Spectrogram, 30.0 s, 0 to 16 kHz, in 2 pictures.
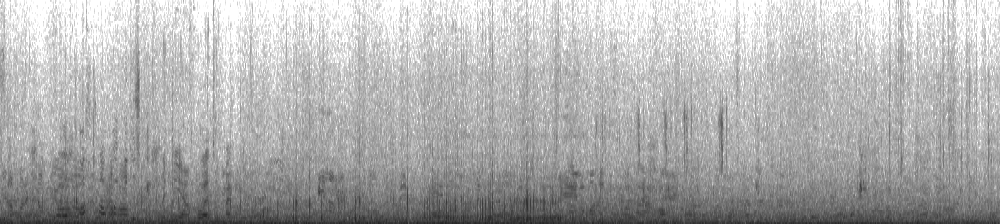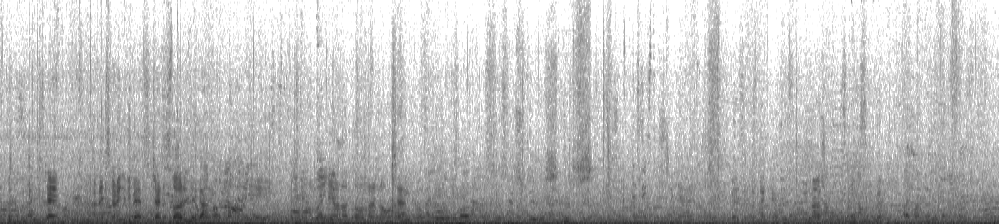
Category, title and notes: Soundscapes > Indoors
People chatting. You can hear voices of them like in a crowd Sound recorded while visiting Biennale Exhibition in Venice in 2025 Audio Recorder: Zoom H1essential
